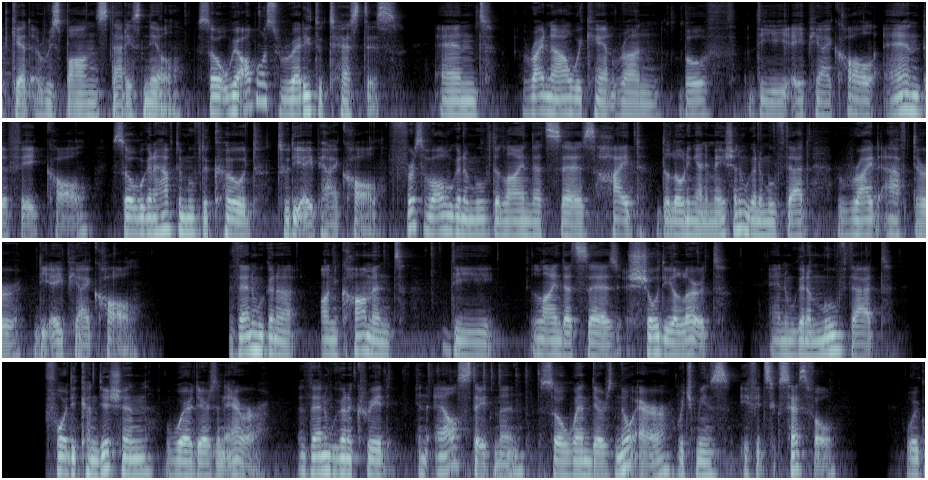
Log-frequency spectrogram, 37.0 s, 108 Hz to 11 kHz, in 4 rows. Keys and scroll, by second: 16.8 super+x, 19.0 Return, 19.5 super+v, 20.3 Return, 22.8 super+/, 25.4 BackSpace, 26.1 shift+BackSpace, 27.0 shift+super+x, 27.8 super+x, 29.8 Return, 30.2 super+v, 31.5-32.9 typing, 33.1 shift+Return, 34.0 Return.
